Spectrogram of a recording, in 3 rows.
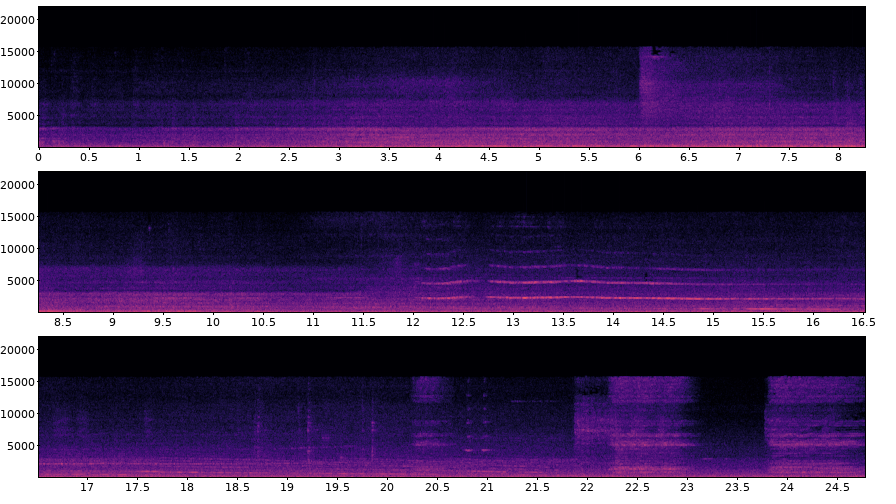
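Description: Kintetsu 8810 series and 1252 series electric train pulling in and braking to a stop. Wheels rumble on the rails. A high squeal comes about halfway, then motor whines slide down in pitch as the train slows, with short bursts of hiss near the end.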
